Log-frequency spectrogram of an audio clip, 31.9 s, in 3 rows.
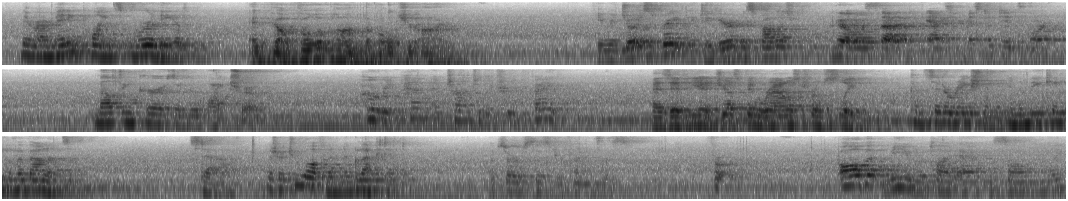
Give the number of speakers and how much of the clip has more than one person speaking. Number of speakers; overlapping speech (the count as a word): seven, no overlap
